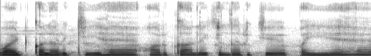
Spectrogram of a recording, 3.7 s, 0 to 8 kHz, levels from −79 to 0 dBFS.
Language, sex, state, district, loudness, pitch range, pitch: Hindi, female, Bihar, West Champaran, -17 LUFS, 225-230 Hz, 230 Hz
